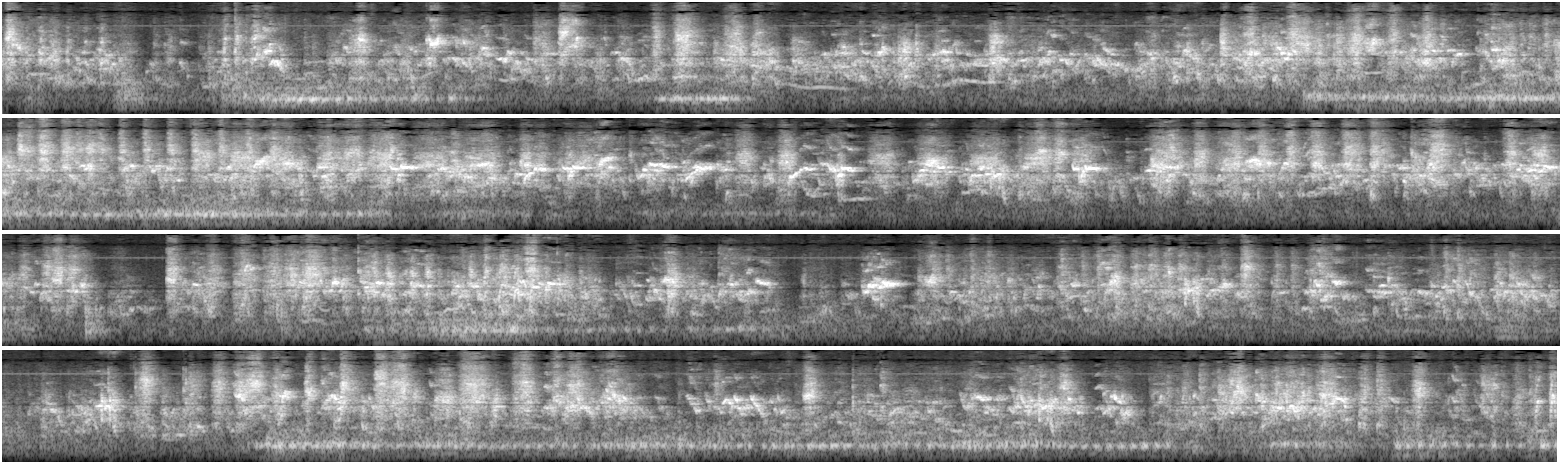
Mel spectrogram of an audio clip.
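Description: Many budgerigars chattering and squawking continuously, a dense, unbroken twitter.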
